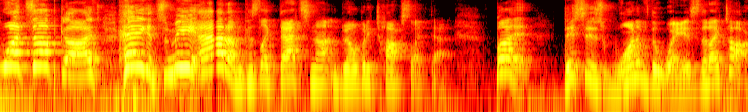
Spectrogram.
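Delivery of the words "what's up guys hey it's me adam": fake over-the-top hype, very high and loud. Explaining how people should not talk in videos, demonstrating an over-the-top fake voice. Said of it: "go over the top, to be fake".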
